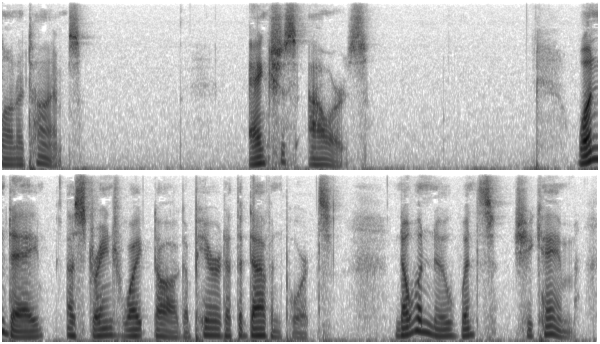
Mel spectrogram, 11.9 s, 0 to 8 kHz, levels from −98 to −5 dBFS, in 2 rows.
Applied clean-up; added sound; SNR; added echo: none; none; none; none.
